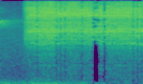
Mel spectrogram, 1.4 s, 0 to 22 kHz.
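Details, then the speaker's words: Tire on a 1998 Lincoln Continental that would not hold air: loud steady hiss of air escaping around the bead when pushed on or inflated, though the tire is not visibly off the bead. "well you can push on it you hear air coming out around the bead"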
